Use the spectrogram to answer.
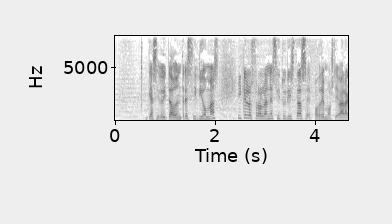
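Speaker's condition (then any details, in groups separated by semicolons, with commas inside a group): No condition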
